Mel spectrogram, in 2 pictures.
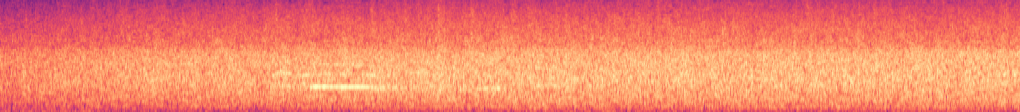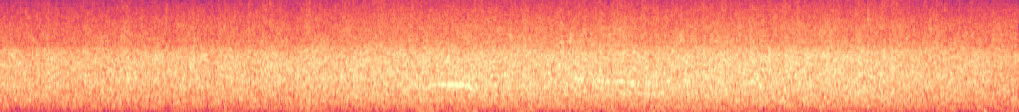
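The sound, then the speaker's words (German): Sustained applause from an opera audience in Salzburg greets soloists walking onto the stage. It is a dense, even wash of many hands clapping, steady throughout and swelling slightly toward the end. “Das sind die Solisten, die eben die Bühne betreten haben, und auch sie ernten viel Applaus.”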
